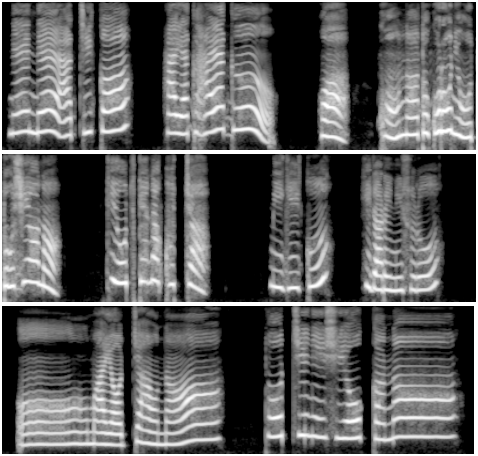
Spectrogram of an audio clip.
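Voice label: Japanese, child; GoLocalise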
